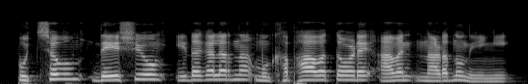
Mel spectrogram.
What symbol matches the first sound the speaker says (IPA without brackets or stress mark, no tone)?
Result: p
